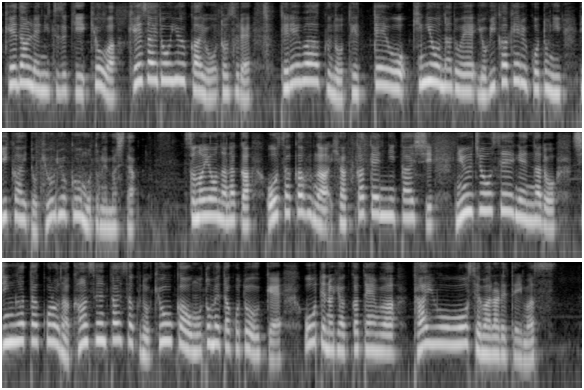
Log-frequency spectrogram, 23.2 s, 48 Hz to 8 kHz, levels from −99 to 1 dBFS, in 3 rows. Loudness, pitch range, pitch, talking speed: -25 LUFS, 200-290 Hz, 240 Hz, 285 characters per minute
